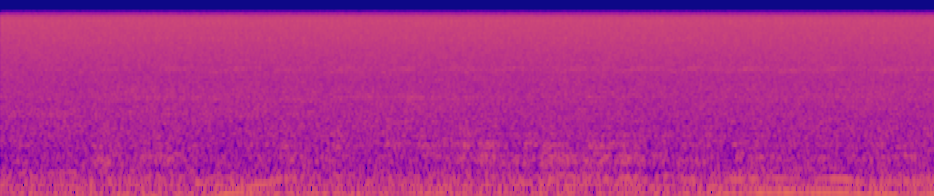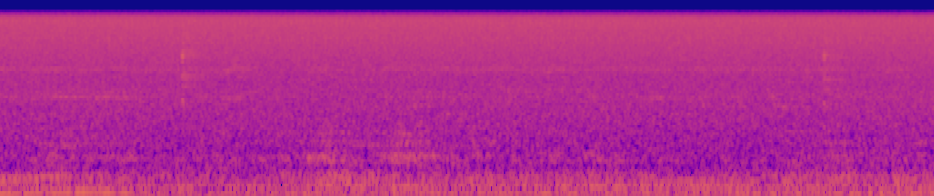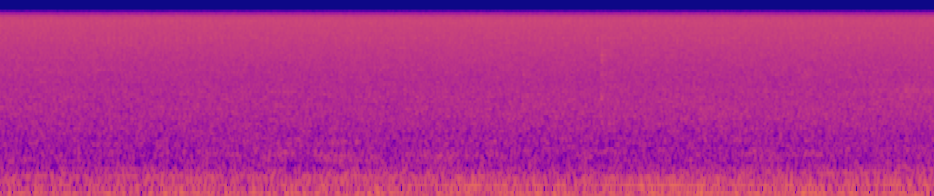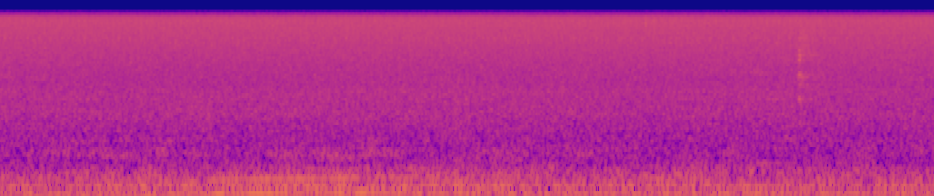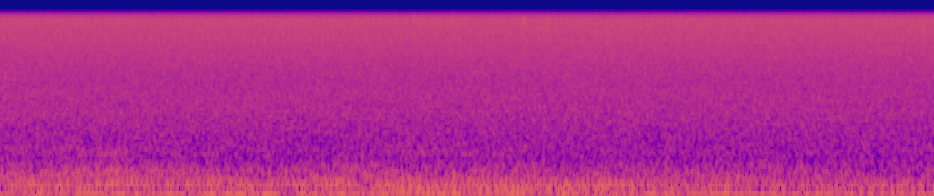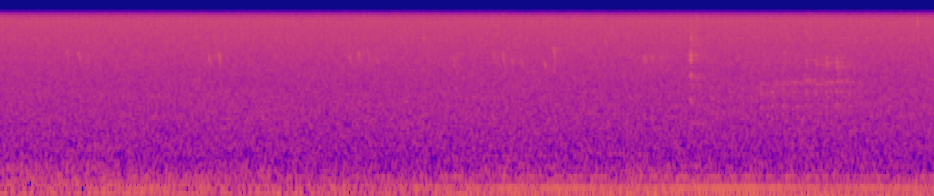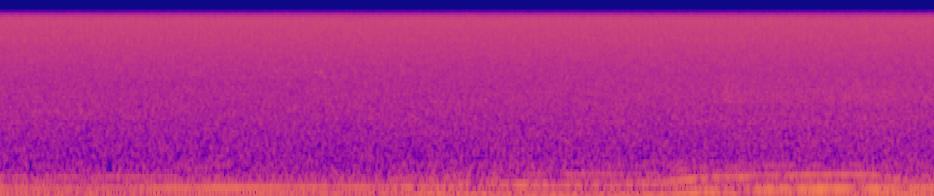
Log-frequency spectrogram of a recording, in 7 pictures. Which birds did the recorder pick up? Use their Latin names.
Accipiter cooperii, Spinus tristis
